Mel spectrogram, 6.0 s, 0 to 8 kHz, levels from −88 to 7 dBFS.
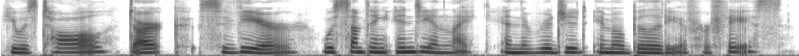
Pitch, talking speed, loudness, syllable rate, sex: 215 Hz, 160 wpm, -18 LUFS, 4.9 syllables/s, female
